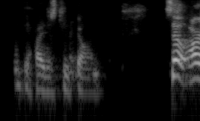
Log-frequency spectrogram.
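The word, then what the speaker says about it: SOHCAHTOA: doing s cosine tangent you could also abbreviate it SOA s o c o c a t o a so that's usually pronounced SOA I don't like that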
